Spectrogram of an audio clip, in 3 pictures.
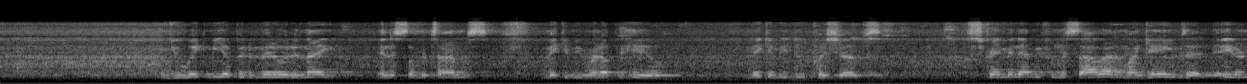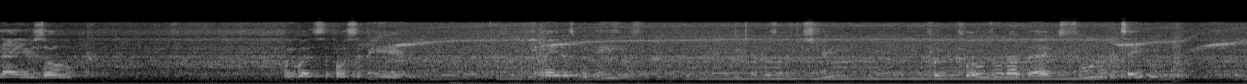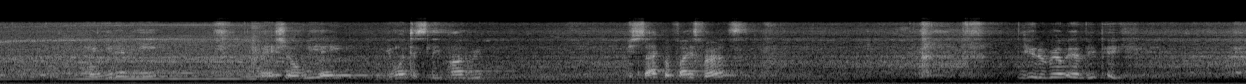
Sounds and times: Speech: 1.6 - 6.9, 7.5 - 13.4, 15.3 - 16.8, 17.7 - 19.0, 19.8 - 21.0, 21.7 - 24.3, 25.7 - 29.9, 31.2 - 32.5, 35.1 - 36.5.

